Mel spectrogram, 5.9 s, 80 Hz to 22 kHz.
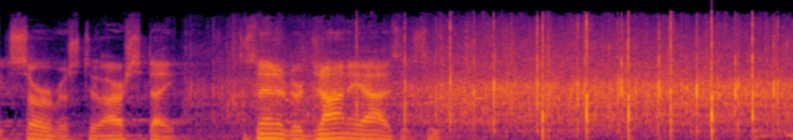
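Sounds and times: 
speech: 0.0 - 3.5
large crowd giving a standing ovation in a legislative chamber: 1.4 - 5.9.

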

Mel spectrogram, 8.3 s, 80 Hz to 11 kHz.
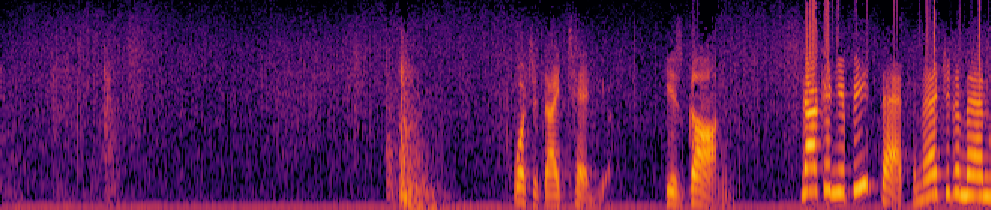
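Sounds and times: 
steady low hum: 0.0 - 8.0
door opening quietly: 3.2 - 3.8
speech: 4.3 - 8.2.

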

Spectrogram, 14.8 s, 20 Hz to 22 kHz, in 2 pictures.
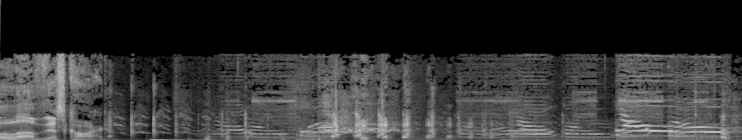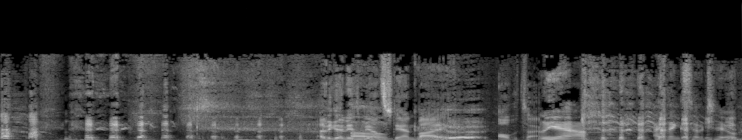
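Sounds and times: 
speech: 0.0 - 1.2, 2.0 - 5.6, 8.2 - 14.8
laughter: 0.8 - 5.4, 7.2 - 11.0, 13.2 - 14.8
cat meows forming a birthday tune: 2.3 - 3.3, 4.6 - 7.4.

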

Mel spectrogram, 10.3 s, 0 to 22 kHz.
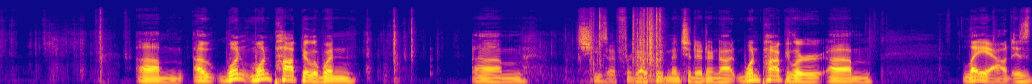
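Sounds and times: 
tarot cards being flipped through: 0.0 - 1.4, 3.6 - 4.6, 5.4 - 6.8
speech: 1.4 - 3.7, 4.7 - 9.0, 9.6 - 10.3.

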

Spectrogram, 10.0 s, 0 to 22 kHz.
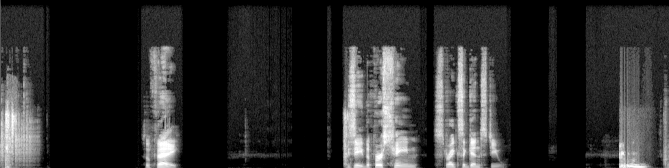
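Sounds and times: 
dice clattering across a hard tabletop: 0.0 - 0.6
speech: 2.2 - 2.7, 5.2 - 7.6, 9.3 - 10.0.

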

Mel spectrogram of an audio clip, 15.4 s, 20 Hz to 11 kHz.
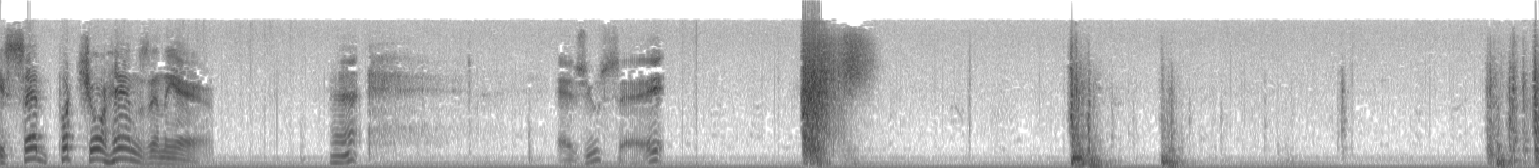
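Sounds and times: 
speech: 0.0 - 2.2, 3.3 - 3.9, 5.6 - 6.8
gunshot: 8.0 - 8.8, 10.7 - 11.2
quiet knocks and thumps: 10.6 - 13.6, 14.8 - 15.3.

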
